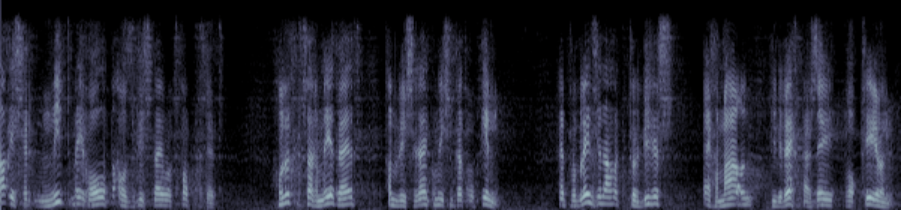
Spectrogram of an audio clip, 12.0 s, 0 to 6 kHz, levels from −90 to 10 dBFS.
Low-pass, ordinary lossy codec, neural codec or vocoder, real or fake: 5.4 kHz; none; codec, 44.1 kHz, 1.7 kbps, Pupu-Codec; fake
